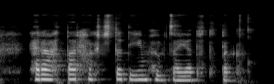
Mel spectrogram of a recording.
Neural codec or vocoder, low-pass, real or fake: codec, 24 kHz, 3.1 kbps, DualCodec; 10.8 kHz; fake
